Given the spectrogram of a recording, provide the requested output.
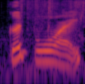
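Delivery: usual speaking voice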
